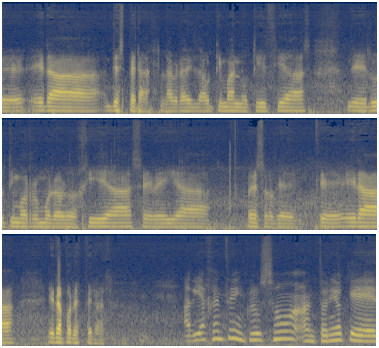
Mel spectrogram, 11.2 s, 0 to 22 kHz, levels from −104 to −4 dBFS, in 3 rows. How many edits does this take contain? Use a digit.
0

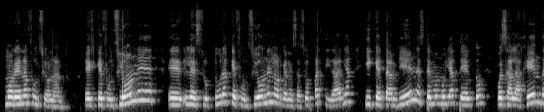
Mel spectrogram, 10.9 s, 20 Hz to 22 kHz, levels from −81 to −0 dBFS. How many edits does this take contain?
1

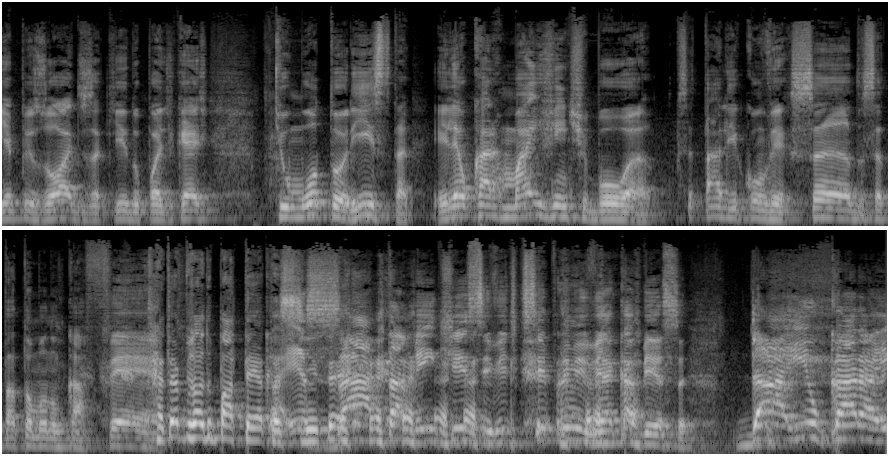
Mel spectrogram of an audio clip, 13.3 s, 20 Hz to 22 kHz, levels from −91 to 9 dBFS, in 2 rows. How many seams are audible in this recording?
1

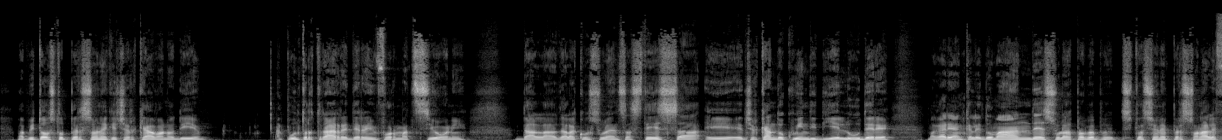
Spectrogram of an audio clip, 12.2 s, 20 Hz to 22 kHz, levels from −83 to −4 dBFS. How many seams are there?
2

